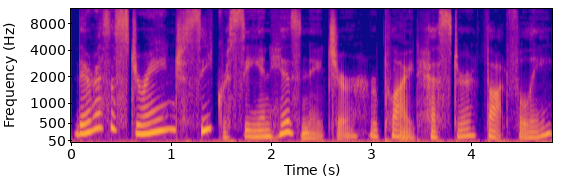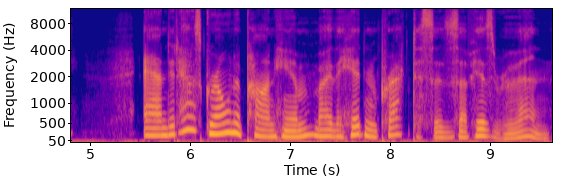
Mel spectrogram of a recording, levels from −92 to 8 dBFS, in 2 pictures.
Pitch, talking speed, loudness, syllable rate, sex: 190 Hz, 150 wpm, -19 LUFS, 4.5 syllables/s, female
